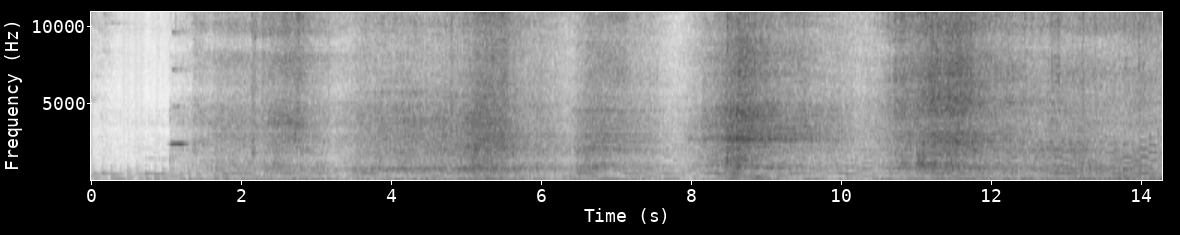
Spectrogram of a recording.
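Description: A Yamaha sport motorcycle's engine revved several times, its pitch rising and falling with each blip of the throttle, over background music.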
